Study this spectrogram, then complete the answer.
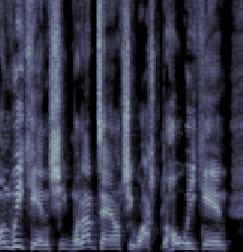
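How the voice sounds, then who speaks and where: The tone is animated, captured on a very clean recording with a silent background. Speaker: podcast host. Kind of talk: casual storytelling monologue. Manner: fast.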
